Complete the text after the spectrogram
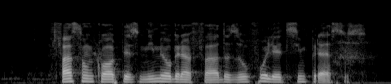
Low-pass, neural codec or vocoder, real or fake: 7.2 kHz; codec, 16 kHz, 8 kbps, FunCodec, trained on Chinese and English, 25 frames a second; fake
